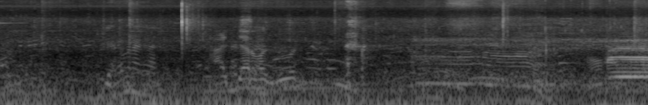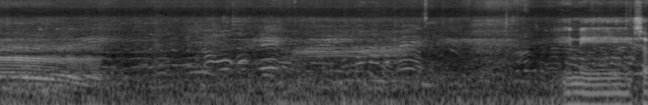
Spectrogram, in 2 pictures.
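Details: Cattle at a group training session on a track, a young animal's first outing there: several arching harmonic moos rise and fall between four and eleven seconds over steady music, clicks and crowd chatter, ending with a loud burst.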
